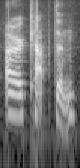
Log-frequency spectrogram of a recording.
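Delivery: ordinary talk, nothing marked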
